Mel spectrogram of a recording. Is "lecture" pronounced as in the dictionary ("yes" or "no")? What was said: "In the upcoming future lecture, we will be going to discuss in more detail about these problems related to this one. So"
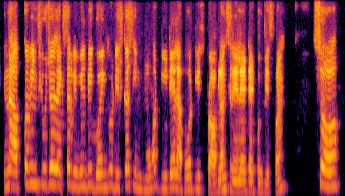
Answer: no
